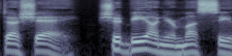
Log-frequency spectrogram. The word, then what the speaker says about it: de Chelly: A visit to Canyon de Chelly, pronounced De Shay, should be on your must-see list if you want to see beautiful and historical natural wonders in Arizona.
